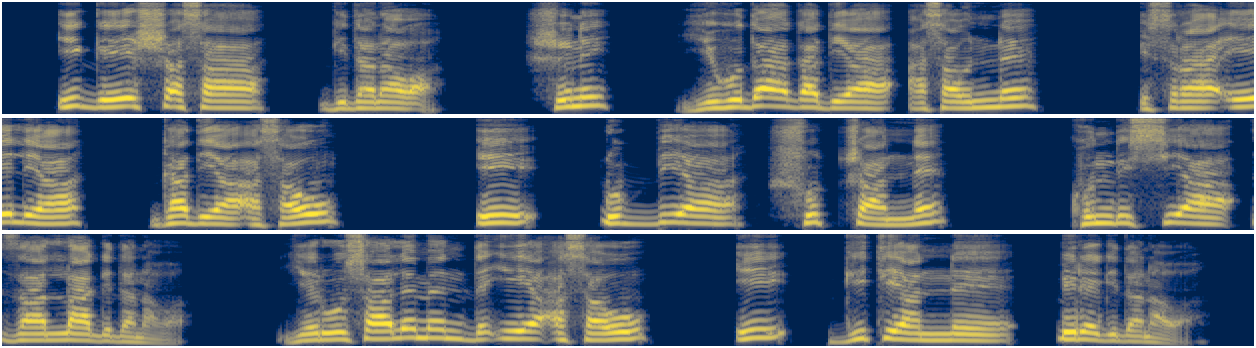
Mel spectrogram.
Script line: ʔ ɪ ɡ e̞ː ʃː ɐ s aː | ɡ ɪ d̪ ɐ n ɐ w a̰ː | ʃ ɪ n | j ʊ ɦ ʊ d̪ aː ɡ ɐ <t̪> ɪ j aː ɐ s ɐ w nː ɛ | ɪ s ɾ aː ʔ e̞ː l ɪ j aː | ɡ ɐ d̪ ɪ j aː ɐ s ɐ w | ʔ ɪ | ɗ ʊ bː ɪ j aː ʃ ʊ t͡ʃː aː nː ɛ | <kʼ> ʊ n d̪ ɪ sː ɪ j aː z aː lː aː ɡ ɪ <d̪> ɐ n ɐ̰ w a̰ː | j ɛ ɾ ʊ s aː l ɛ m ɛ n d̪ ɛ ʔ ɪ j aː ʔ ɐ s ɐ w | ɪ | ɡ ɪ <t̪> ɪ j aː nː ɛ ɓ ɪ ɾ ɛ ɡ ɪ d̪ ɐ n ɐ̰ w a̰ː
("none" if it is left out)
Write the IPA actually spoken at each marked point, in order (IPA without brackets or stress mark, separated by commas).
d̪, k, d̪, t̪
